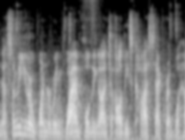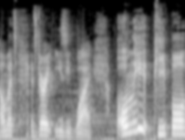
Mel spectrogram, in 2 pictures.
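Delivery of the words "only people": very loud, high voice breaking on "only". Gamer explaining to viewers why he keeps certain helmets, with a voice crack. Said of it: "and that was a voice crack".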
